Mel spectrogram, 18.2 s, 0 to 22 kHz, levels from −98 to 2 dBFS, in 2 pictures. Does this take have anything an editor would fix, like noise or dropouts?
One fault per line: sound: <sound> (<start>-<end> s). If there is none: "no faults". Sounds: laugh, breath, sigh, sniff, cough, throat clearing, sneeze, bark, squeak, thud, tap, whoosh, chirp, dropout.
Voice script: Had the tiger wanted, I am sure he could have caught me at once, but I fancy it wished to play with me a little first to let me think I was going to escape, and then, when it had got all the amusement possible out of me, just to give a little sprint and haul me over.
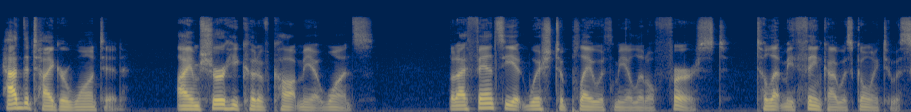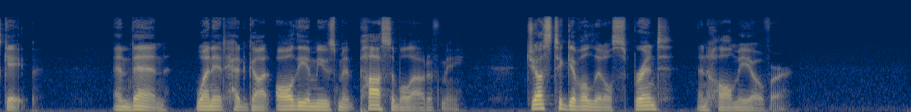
no faults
